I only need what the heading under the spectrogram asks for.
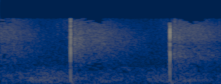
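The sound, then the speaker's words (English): Two sharp slaps of a woman's hand across a man's face, as in a movie scene, crack out about a second apart over a low, steady background murmur. “And one of those great movie sequence scenes, you know, the woman slapping the man's face”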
